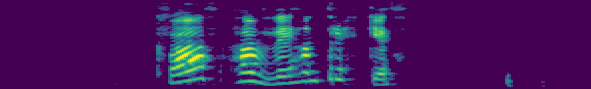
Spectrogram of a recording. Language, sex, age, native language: Icelandic, female, 30-39, Icelandic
